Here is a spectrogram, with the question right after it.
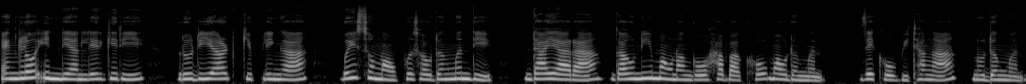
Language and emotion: Bodo, neutral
